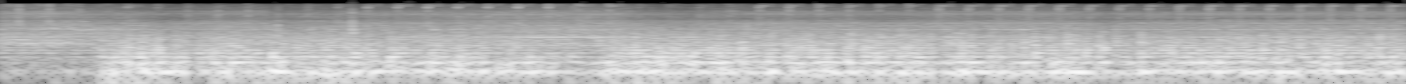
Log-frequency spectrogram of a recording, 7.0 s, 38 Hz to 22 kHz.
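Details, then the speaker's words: 2000 Ford F-250 SD 5.4 L (330 CI) at idle, microphone in a PEX-pipe stethoscope on a fuel injector: crisp, evenly spaced rapid ticks over a steady idle rumble, all injectors sound similar. The truck has an intermittent rough idle and a miss, but the injectors sound healthy. "Okay, so all of the injectors do sound similar. You can hear a distinct ticking."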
